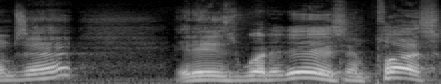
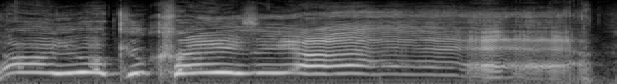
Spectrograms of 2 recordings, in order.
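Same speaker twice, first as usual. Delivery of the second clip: much higher mocking girlish voice; girlfriend's brush-off; much slower than usual. Mocking his girlfriend brushing him off, high dismissive voice. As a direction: mimic her dismissive squeal up high. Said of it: "she do the whole women thing".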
